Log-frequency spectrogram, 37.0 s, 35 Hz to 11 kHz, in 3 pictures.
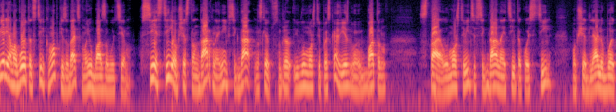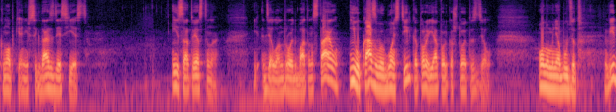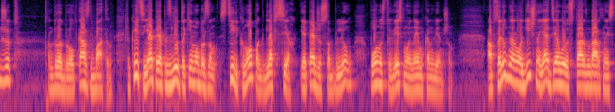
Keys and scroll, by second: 0.0 super+1, 4.5 Return, 8.6 Return, 17.6 Return, 25.6 Return, 29.6 Return, 33.2 super+1.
